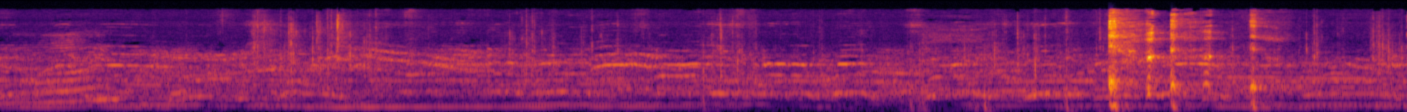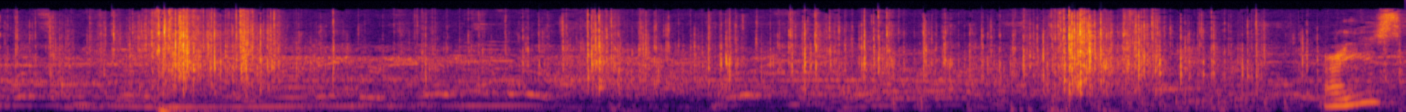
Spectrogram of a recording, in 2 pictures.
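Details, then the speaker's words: A young girl gives a few short, sharp coughs while raising her arms as her mother told her, with adult talk and background music; cough. "Put your arms up. When you cough and you put them up, honey."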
